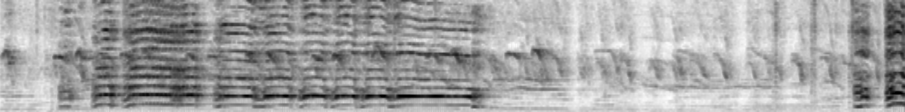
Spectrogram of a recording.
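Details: Kokok Balenggek rooster, a singing chicken native to Solok, Indonesia, kept on a farm; one long, steady, rich harmonic crow lasts about three seconds, then quieter chirping and the start of another crow.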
